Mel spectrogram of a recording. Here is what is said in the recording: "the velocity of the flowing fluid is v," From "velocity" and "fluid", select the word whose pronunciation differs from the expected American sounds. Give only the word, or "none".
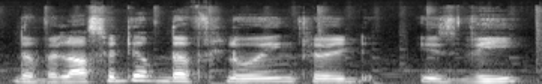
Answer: none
